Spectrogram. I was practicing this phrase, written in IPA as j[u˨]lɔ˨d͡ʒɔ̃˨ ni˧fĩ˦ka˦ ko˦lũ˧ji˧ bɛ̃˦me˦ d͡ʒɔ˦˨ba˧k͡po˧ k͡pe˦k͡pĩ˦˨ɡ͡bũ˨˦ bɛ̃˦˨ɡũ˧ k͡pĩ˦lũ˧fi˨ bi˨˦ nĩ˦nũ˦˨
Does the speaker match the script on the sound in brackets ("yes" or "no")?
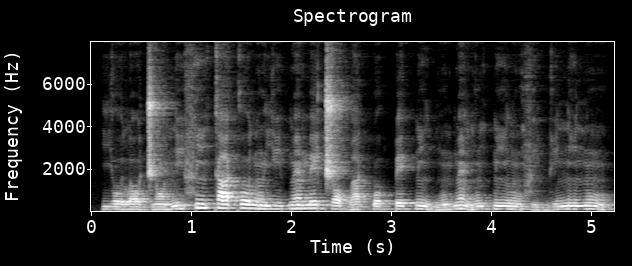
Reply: no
